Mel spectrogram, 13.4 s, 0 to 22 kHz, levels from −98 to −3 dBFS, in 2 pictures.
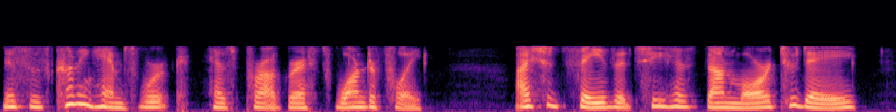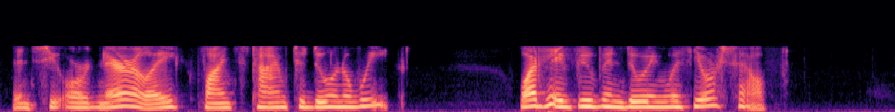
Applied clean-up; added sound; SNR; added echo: none; none; none; none.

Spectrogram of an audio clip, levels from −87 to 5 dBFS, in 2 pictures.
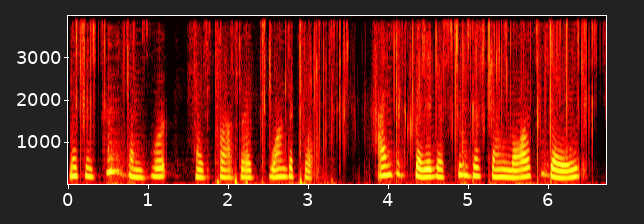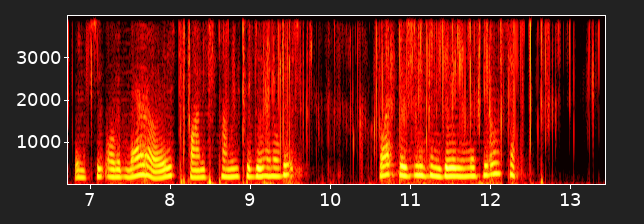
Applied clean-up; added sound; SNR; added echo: neural separator model SepFormer WHAMR!.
